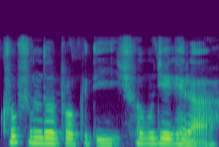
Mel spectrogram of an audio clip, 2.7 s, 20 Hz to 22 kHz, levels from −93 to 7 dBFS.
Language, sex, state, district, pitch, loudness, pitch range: Bengali, male, West Bengal, Alipurduar, 135 Hz, -16 LUFS, 120-145 Hz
